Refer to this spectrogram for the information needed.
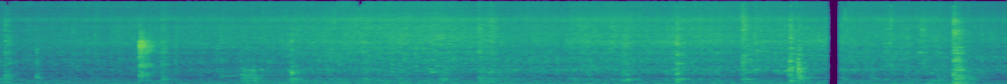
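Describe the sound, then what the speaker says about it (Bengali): Cut eggplant and sweet potato pieces frying in a pan, a steady hissing sizzle with occasional stirring scrapes and clicks, close and alone. "এখন আমি বেগুন আর মিষ্টি গুঁড়ো কাটা ভেজে দিয়ে দিচ্ছি।"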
